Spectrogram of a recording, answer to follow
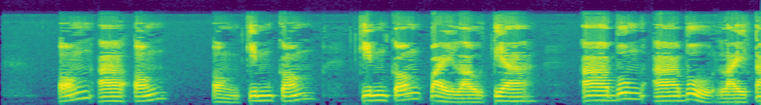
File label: Rock Rock Baby Read, Teochew Nursery Rhymes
